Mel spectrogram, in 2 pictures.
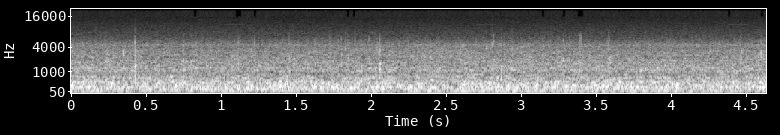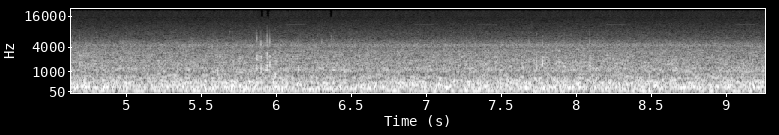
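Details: Steady rushing water and a low vehicle rumble fill the recording, with no clear animal call.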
